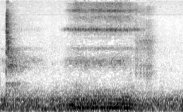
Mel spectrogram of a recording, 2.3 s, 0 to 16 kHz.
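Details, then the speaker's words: Hospitalized child, admitted after 24 hours unable to keep anything down and just given pain medicine: a soft, low rattling snore on one breath, faint under room noise, heard in the background during sleep; snoring. "You may can hear him snoring in the background."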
